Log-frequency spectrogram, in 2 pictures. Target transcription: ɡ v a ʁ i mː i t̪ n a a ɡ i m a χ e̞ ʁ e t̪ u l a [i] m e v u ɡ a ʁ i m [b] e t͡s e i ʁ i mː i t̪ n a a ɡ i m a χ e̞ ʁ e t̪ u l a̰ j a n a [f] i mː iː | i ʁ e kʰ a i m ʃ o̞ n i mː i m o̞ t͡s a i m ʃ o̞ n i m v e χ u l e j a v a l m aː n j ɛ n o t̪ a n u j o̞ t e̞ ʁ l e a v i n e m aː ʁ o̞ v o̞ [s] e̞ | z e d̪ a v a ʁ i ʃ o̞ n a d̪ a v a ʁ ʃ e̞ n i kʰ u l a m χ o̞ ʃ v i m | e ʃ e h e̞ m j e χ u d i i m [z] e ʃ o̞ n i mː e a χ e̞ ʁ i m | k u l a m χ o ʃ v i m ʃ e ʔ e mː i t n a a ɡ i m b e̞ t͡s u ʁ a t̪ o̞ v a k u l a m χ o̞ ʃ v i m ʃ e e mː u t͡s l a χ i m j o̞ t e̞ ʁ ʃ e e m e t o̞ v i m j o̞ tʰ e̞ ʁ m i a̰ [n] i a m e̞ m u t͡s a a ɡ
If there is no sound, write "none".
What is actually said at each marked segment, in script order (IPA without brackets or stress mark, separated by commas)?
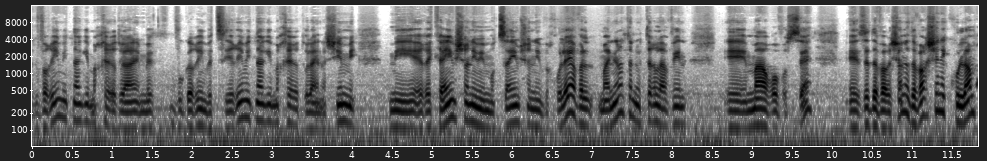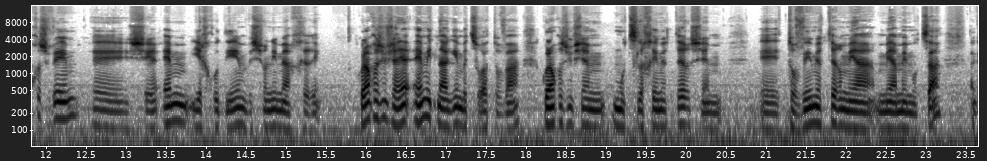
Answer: j, v, ʃ, s, v, m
